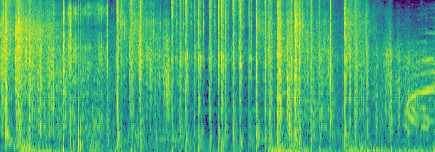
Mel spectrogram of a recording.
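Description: Rapid, overlapping gunfire from several guns shooting at once. About four seconds in comes a louder, deeper blast as a Tannerite target detonates.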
